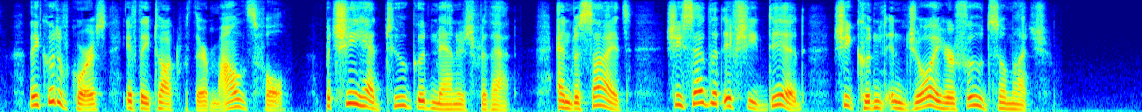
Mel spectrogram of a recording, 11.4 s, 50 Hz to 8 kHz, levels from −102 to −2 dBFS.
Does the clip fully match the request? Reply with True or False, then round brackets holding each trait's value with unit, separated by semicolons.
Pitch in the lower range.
False (165 Hz)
